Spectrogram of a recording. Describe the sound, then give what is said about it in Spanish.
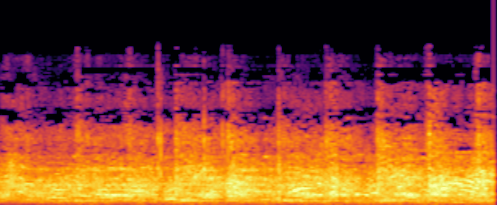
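A street protest crowd in Cuba shouting for freedom, a dense steady roar of many raised voices with occasional sharp clanking bangs of beaten pots cutting through over five seconds. “El pueblo cubano despertó conciencia y salieron a las calles a gritar libertad, como estamos escuchando ahí.”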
